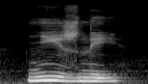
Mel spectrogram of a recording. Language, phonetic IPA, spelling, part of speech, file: Ukrainian, [ˈnʲiʒnei̯], ніжний, adjective, Uk-ніжний.ogg
- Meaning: gentle, tender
